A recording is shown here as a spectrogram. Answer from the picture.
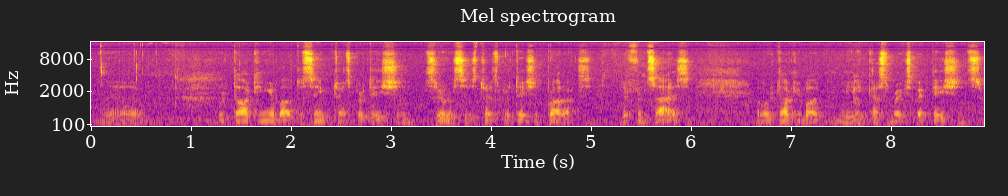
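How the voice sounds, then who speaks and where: Over noticeable background noise, a man with a very deep, low voice talks at a very fast pace. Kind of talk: interview answer. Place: office.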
